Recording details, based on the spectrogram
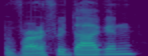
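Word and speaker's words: Vårfrudagen: like here's the thing it's a similar pronunciation to waffle hey pick that up you're waffles dragon you son of a so it's supposed to be varfa drag varfu doggin but what the tre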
